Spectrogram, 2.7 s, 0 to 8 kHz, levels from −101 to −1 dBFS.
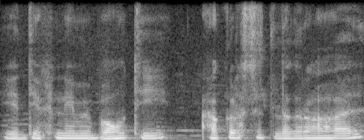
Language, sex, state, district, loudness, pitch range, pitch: Hindi, male, Haryana, Charkhi Dadri, -17 LUFS, 130-140 Hz, 135 Hz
